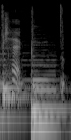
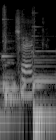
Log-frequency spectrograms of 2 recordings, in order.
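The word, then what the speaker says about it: 책: is Teck again it's check this is pronounced with just one syllable which is check itself again remember the Korean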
